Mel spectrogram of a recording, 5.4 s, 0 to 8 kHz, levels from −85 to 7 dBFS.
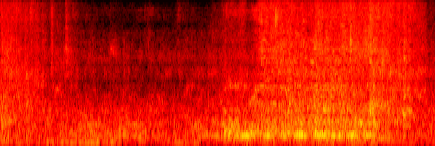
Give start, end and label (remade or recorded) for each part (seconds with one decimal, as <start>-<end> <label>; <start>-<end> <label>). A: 0.0-3.2 remade; 3.2-4.4 recorded; 4.4-5.4 remade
